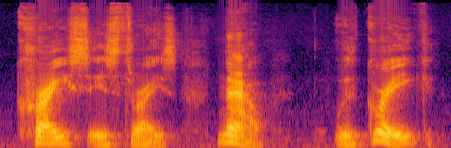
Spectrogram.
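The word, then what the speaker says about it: Chrace: It's Crace. The reason it's Crace is because, and not Trace. I hear some people trying to go a race, trace. It's not that, it's Crace.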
